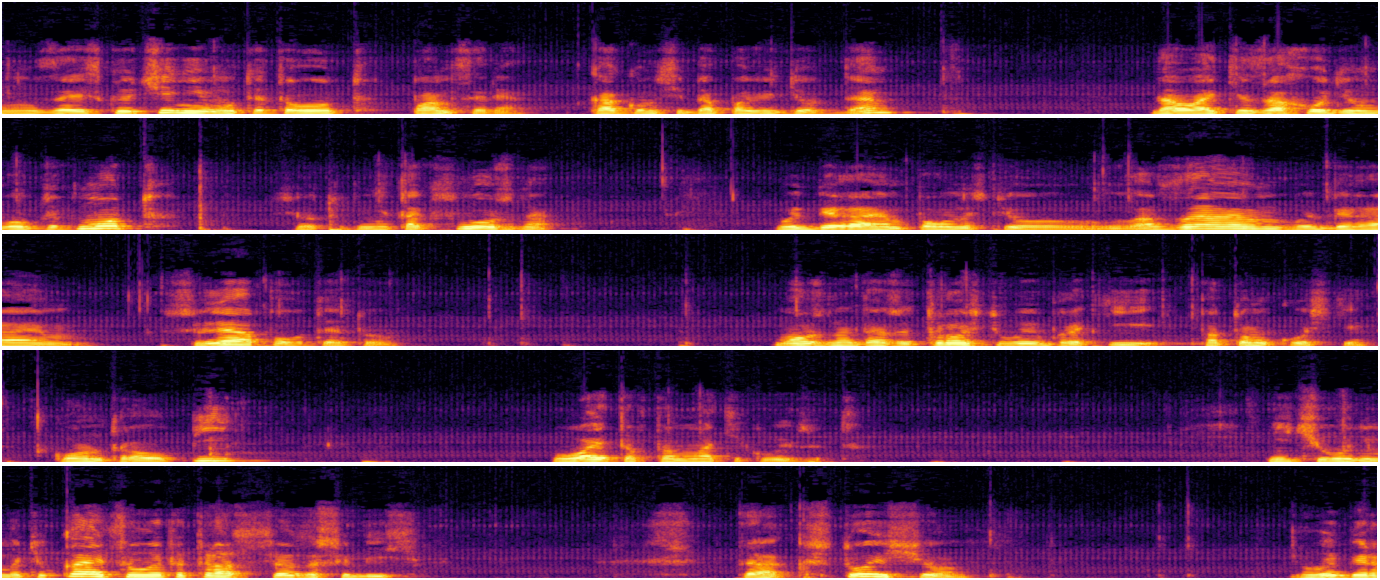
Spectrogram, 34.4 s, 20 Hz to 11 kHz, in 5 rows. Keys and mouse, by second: 4.0 middle click, 6.2 click, 7.9 KP_1, 12.4 shift+click, 13.4 middle click, 15.3 middle click, 16.4 shift+click, 17.5 middle click, 18.6 shift+click, 19.6 shift+click, 21.7 ctrl+p, 27.4 KP_1, 31.8 shift+middle click.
